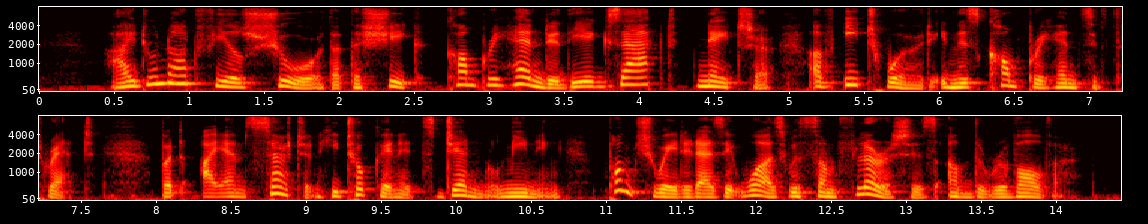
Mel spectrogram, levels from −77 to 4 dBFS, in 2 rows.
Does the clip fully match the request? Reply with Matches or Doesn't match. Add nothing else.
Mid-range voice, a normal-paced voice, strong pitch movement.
Matches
